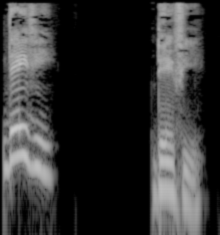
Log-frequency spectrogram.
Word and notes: devi: Dutch

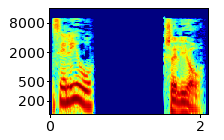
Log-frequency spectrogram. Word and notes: celio: German

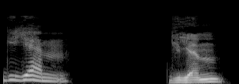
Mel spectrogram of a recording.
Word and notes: guillem: German

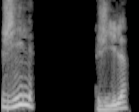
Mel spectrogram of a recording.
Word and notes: Gill: French

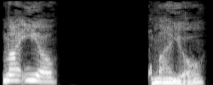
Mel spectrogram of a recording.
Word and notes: Mailo: Dutch

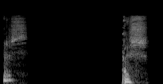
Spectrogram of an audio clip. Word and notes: Rhys: Dutch

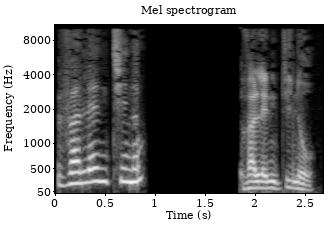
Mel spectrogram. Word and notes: valentino: French

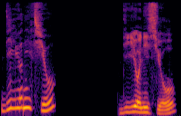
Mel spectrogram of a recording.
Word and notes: Dionisio: French

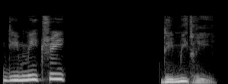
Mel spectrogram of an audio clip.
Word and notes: Dimitri: Dutch

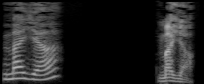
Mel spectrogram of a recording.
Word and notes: Maya: French

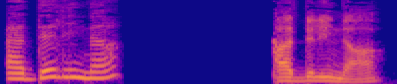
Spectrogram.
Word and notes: adelina: French

